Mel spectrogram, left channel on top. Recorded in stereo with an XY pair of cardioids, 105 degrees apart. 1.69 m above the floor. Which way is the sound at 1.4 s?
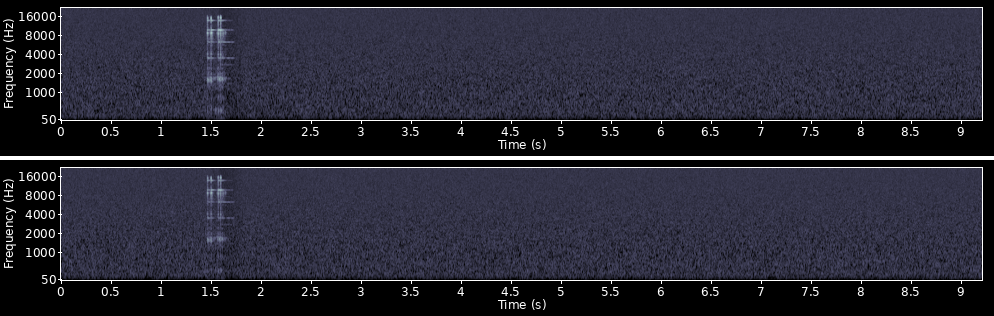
35° left.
